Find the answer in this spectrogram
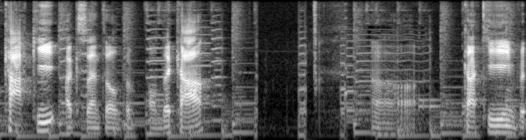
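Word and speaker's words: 柿: Kaki, as we have seen, unaccented, the one for persimmon.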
